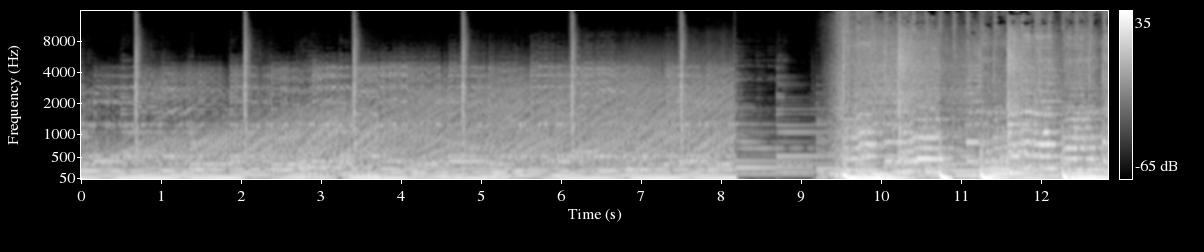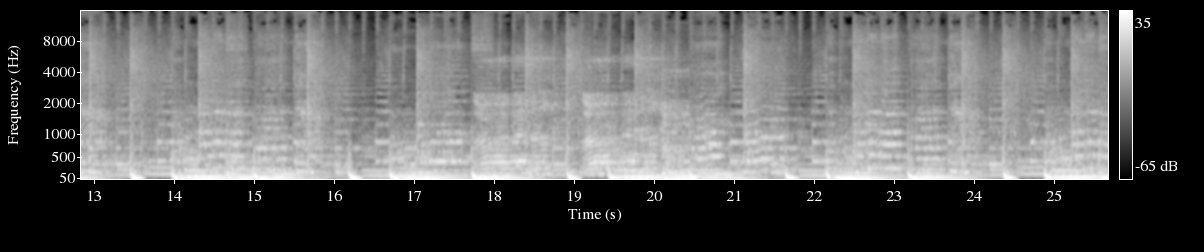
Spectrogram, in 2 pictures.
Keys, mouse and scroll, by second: 10.1 double click, 14.6 double click, 18.5 ctrl+z, 19.7 double click.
